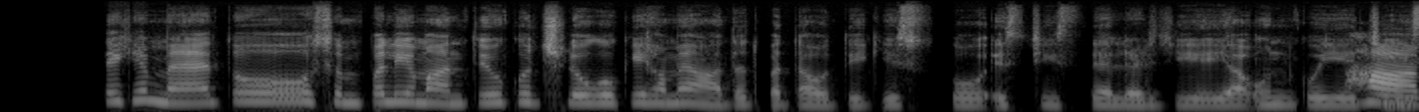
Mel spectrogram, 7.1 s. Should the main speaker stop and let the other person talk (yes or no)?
yes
